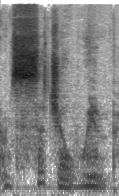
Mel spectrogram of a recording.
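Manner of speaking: mock muttering under breath. Retelling what a father said to himself: imitating a remark muttered under the breath. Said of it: "almost under his breath".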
